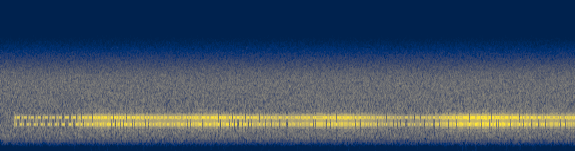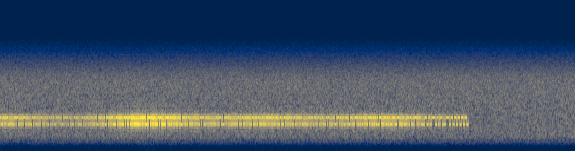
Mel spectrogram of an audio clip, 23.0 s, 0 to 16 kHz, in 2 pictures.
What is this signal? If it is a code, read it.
NAVTEX (SITOR-B), 100 baud, 170 Hz shift, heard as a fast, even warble, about 750 Hz centre, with radio static and fading. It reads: 98291 73788 05700 92965 55386 42631 48583 97129 36467 55391 59548 06422 46867 56030 92410 50680 64264 67316 81472 00658 84898 65529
